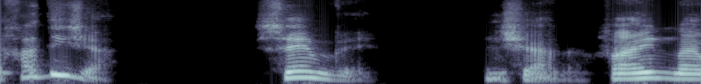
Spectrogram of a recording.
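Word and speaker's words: خديجة: You did not pronounce this ta at the end. Samaniya, Tis'a, Ashara. You did not pronounce the same way as you don't pronounce Aisha tu, you say Aisha. Khadija tu, you say Khadija.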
